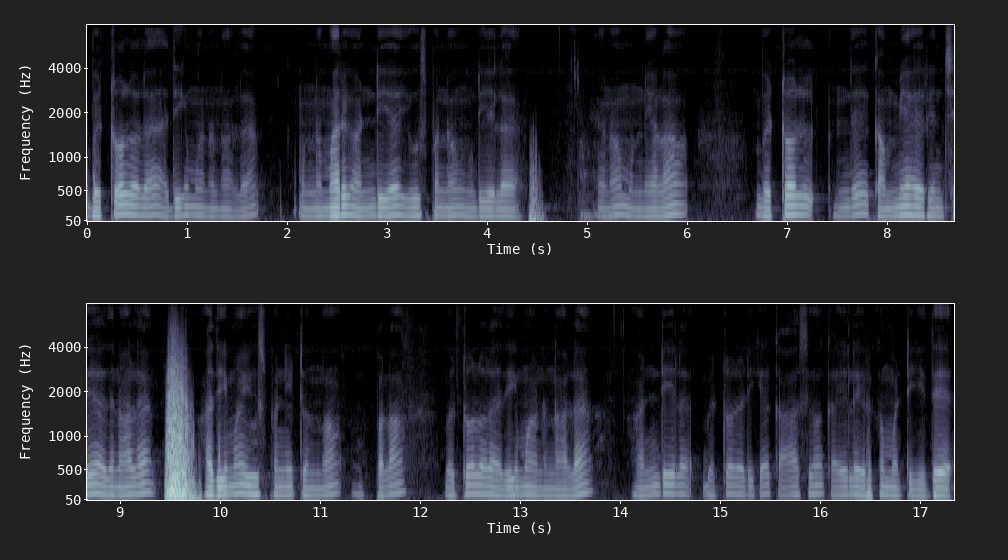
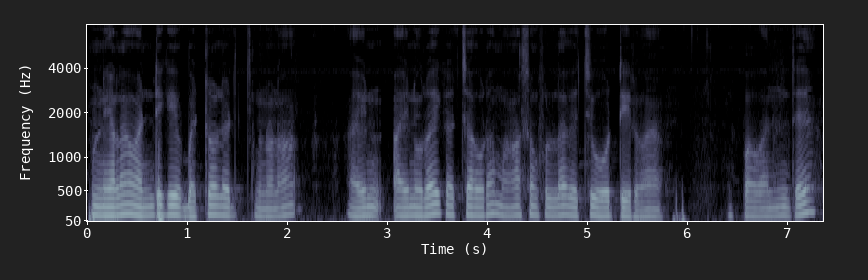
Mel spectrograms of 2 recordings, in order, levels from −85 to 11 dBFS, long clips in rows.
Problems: echo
